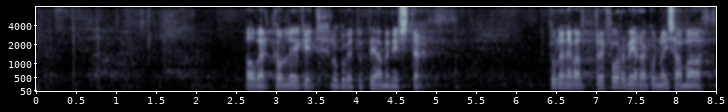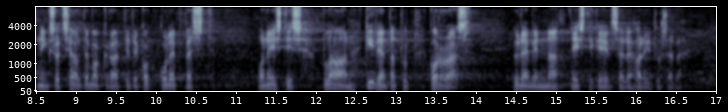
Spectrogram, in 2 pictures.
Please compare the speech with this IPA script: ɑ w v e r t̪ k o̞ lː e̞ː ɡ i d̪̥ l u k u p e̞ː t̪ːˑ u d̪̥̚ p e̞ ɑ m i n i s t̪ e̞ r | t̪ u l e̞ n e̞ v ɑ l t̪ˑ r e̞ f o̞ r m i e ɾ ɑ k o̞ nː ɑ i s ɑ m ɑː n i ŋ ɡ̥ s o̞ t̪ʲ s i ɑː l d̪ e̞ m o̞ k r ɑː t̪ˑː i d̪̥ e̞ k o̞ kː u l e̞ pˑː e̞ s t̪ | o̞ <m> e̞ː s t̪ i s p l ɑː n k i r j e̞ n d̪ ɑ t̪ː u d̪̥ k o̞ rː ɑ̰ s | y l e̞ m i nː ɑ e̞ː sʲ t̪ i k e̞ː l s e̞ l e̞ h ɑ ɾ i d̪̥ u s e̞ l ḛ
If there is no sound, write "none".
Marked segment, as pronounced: n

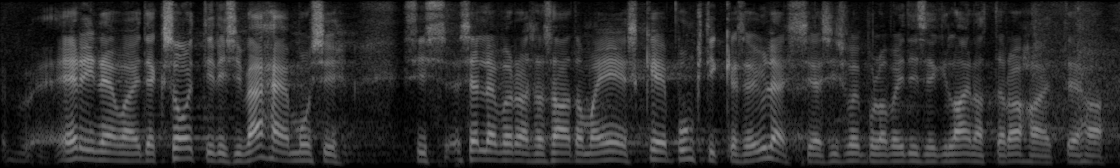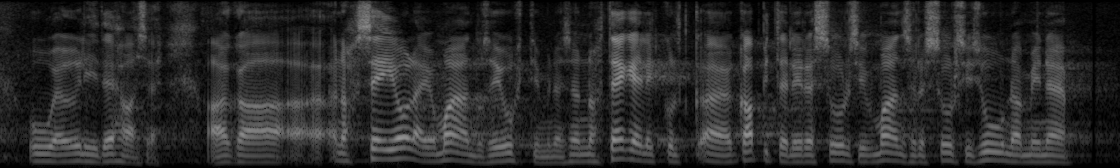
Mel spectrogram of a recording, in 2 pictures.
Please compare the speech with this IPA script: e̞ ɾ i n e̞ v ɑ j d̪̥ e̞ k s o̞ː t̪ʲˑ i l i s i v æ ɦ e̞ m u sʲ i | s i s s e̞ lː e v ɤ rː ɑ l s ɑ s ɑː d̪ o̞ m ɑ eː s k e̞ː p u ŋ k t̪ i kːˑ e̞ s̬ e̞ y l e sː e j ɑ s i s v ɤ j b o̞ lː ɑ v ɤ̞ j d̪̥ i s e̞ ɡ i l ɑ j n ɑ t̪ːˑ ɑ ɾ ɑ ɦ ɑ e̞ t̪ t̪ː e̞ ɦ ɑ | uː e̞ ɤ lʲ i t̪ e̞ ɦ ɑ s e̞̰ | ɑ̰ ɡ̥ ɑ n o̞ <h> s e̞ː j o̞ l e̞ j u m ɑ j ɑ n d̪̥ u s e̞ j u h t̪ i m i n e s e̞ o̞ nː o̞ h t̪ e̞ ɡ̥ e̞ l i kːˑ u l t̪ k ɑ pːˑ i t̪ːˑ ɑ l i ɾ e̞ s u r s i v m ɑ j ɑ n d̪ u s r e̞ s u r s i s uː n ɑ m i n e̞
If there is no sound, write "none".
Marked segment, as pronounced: h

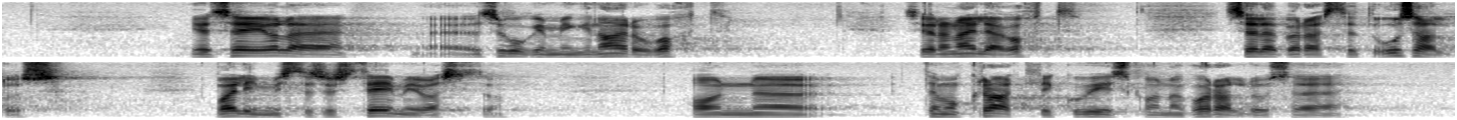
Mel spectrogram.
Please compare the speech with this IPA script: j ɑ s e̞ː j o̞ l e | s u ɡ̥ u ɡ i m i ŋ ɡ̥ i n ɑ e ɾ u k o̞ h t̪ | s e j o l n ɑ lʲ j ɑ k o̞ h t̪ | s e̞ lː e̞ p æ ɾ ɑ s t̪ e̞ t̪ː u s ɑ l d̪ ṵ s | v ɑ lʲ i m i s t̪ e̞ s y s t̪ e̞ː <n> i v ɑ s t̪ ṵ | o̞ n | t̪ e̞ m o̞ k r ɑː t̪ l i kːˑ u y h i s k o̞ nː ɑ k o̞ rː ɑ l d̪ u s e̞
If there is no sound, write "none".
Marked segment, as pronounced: m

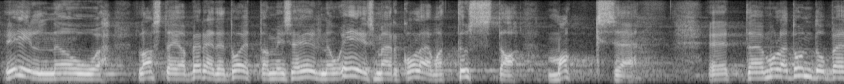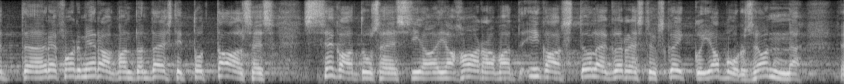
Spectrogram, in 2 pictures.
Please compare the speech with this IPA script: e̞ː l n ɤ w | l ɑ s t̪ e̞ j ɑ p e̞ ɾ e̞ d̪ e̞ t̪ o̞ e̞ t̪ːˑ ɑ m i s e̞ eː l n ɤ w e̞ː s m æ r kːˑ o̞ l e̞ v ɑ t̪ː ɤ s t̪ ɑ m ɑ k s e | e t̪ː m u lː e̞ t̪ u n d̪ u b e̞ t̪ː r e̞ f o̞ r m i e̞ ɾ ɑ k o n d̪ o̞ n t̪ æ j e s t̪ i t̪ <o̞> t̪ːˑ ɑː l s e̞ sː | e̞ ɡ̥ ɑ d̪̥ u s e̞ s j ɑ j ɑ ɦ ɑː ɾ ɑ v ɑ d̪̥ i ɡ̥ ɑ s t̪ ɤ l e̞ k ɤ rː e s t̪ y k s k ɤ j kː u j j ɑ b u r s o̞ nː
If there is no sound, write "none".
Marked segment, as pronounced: o̞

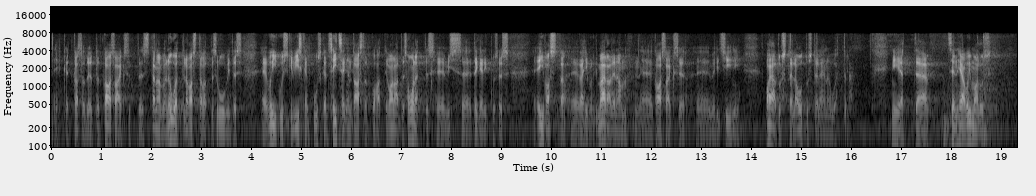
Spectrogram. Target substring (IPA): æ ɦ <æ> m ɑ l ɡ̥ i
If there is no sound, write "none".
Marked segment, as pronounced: i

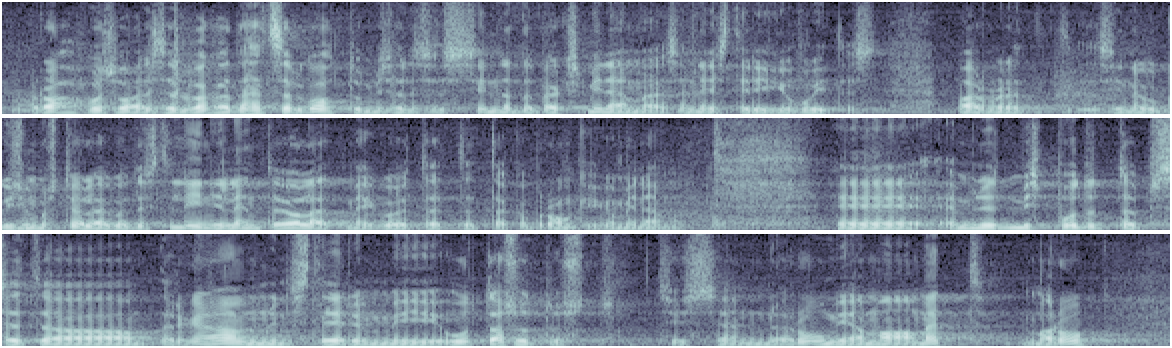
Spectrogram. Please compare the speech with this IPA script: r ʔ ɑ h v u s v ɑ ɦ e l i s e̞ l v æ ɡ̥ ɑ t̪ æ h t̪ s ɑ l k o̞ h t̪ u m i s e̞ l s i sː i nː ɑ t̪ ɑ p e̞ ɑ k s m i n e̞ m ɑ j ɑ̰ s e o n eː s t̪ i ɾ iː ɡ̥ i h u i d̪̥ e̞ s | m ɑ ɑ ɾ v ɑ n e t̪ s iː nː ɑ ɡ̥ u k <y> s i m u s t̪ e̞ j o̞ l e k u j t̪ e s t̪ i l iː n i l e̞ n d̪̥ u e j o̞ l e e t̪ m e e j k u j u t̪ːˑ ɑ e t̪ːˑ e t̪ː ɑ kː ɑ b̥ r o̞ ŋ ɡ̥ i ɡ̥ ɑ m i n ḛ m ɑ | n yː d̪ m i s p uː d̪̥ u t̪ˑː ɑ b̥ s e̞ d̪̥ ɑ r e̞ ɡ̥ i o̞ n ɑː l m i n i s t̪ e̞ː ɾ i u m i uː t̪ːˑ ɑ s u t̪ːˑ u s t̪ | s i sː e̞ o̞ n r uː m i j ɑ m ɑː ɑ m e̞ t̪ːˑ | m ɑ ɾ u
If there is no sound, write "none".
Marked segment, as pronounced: y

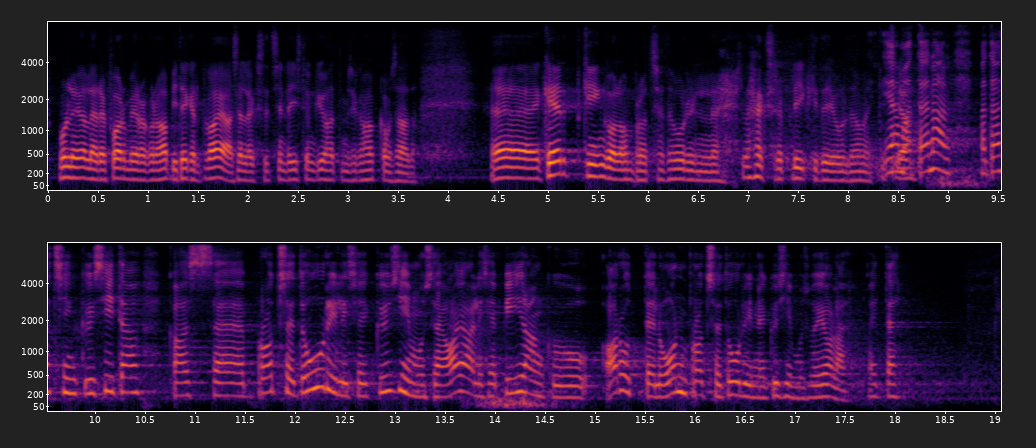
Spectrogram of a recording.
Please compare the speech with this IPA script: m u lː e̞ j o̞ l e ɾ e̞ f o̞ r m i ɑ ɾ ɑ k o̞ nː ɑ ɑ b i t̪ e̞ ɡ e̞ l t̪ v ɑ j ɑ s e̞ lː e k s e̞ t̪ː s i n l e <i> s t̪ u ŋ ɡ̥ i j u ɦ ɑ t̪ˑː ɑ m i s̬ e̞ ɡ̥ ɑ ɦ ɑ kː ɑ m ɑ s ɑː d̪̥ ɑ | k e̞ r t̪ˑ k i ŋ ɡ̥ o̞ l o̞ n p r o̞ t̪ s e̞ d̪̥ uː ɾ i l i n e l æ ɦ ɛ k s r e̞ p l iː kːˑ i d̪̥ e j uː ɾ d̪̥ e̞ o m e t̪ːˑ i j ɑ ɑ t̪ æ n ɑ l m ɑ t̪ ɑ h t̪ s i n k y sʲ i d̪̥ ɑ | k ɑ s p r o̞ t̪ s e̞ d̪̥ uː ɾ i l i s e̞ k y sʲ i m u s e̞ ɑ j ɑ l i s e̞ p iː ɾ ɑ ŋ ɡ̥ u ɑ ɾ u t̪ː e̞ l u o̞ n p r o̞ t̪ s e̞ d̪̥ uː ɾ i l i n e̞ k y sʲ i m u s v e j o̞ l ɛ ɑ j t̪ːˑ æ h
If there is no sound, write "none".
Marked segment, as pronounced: i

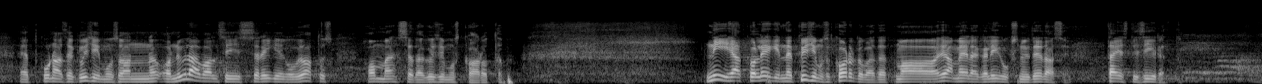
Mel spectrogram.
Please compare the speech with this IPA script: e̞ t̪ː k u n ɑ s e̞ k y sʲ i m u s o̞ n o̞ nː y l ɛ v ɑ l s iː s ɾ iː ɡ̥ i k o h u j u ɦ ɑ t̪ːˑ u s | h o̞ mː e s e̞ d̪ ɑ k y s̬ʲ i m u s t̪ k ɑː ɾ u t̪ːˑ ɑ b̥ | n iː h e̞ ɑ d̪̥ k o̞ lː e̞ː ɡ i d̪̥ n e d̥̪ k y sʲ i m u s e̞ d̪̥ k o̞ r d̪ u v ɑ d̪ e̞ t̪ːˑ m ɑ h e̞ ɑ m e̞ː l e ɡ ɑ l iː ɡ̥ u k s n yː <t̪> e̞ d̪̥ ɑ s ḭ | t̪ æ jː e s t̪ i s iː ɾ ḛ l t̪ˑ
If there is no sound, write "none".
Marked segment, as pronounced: d̪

